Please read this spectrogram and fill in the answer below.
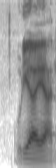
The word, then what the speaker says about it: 우리아: 우리 아내가 우리아의 아내가 우리의 아내가 아니라 우리아의 아내.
